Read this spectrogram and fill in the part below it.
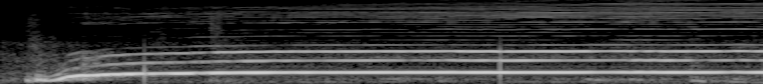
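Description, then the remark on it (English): An air raid alert sounds on phones during a Bible study graduation gathering. Its wail sweeps upward in pitch and then holds a loud, steady tone for several seconds, with no voices. “As we are gathering for this graduation of the Bible study, the air raids on our phones happen.”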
